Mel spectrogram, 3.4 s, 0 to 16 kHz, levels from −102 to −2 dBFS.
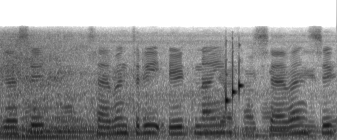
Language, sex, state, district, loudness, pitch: Hindi, male, Madhya Pradesh, Katni, -18 LUFS, 185 Hz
